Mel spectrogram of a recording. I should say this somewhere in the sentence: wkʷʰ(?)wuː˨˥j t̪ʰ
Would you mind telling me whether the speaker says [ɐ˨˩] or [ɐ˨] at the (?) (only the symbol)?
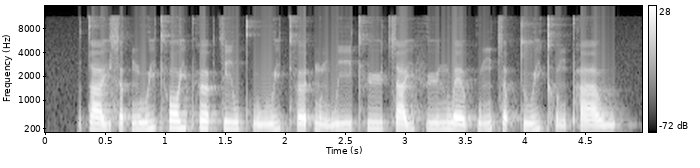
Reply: ɐ˨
